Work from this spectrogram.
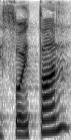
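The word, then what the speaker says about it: Suytun: went to cot suan how do you say it Britney you say it and I feel like I can't say it correctly I've been calling it cot soyon soyon it's spelled s u y t u n and this is the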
